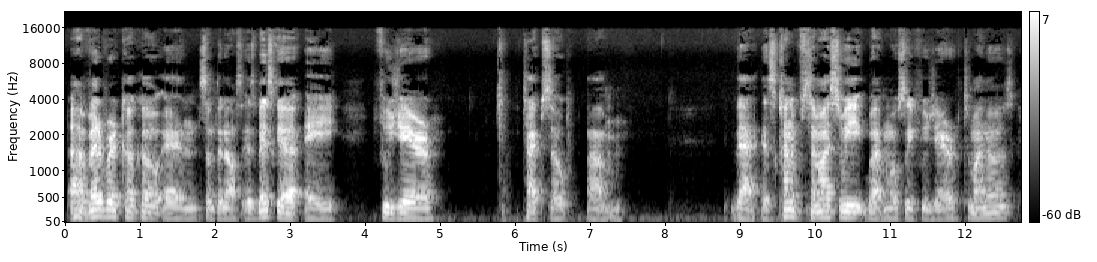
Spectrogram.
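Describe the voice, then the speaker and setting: Low-voiced congested man in echoey bathroom. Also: unhurried. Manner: relaxed, rambling, explains while shaving. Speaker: wet-shaving reviewer. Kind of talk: casual vlog commentary. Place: small bathroom.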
